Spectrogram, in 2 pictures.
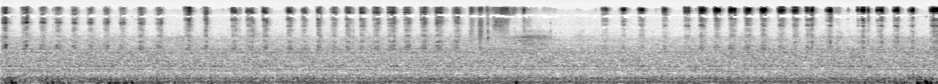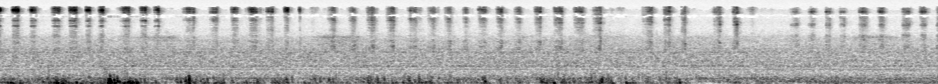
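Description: Metal carving tool scratching and scraping into a firm, partly dried clay vase that crumbles to dust as it is cut, in short strokes. A louder, choppier stretch of scraping comes about halfway through.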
